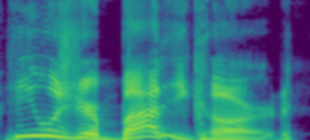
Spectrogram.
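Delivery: high and loud exasperation; emphatic disbelief. Real, not acted. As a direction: hammer it home slowly, incredulous. Repeats point in loud disbelief.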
